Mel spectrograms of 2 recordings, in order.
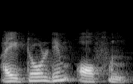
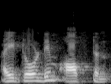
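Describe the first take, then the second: First: The t in often is silent. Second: The t in often is pronounced. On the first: This is the older, long-taught pronunciation. "நாங்கள்லாம் படிக்கும்போது இது ஆஃபன் இப்படி தான் படித்தோம்" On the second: This is a newer pronunciation now also accepted. "இங்கிலாந்தில் ஆஃப்டன், ஆஃப்டன் என்றும் உச்சரிக்கப்படுகிறது. ரெண்டுமே correct"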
